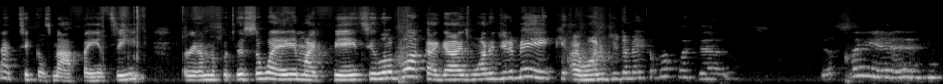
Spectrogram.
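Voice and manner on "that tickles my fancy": easy, leaned-into Southern drawl. Saying a favorite phrase while crafting: Southern accent. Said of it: "gonna start talking Southern there".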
